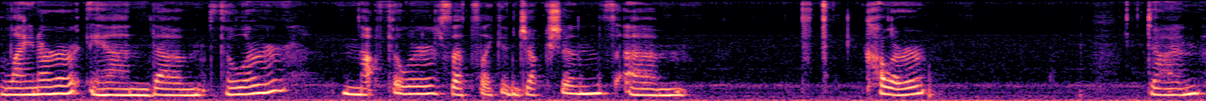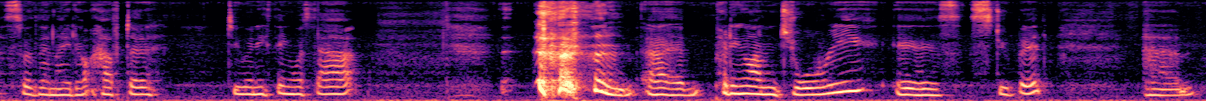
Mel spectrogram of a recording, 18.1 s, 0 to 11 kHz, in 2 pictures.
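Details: Vocal tremor from essential tremor in an adult woman, about 3–4 years' voice involvement, before focused ultrasound treatment; previously near-whisper, improved somewhat after stopping a medication causing voice loss.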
